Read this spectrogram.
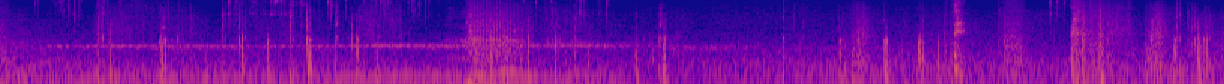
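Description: Horse hooves thud steadily on grass.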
